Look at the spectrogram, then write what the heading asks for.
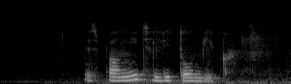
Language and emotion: Russian, neutral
